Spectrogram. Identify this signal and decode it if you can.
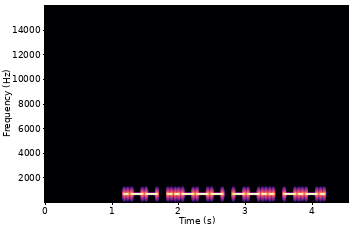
Morse code, heard as a keyed tone, about 22 wpm, 700 Hz. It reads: W2ZC
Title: USA Call Signs - 3x Character Spacing - 22wpm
